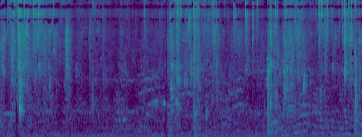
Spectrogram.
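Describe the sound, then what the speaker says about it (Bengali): Vegetables are washed by hand in water, with splashing, swishing and dripping in uneven bursts close by, fairly quiet, and faint voices in the background. "সবজিগুলো সব ধুয়ে নেব।"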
